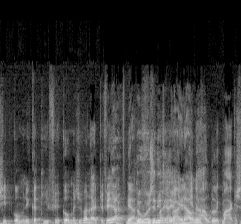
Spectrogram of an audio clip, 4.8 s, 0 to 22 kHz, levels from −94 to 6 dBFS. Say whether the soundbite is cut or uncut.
uncut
